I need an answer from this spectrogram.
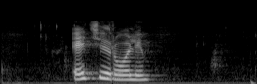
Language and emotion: Russian, neutral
